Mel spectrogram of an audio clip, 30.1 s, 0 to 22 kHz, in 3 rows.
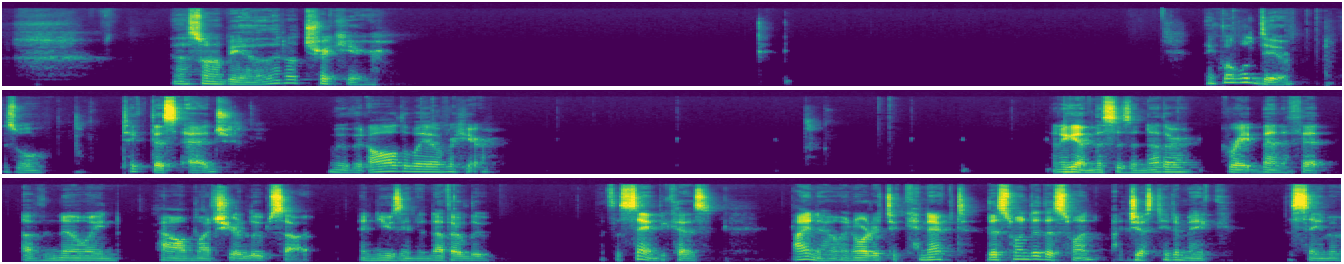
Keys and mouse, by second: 0.2-8.9 middle drag, 8.9 click, 9.0 middle click, 9.5 shift+click, 9.5 shift+a, 9.6 shift+middle click, 10.3 KP_3, 11.5 e, 15.8 g, 19.7-30.1 middle drag.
